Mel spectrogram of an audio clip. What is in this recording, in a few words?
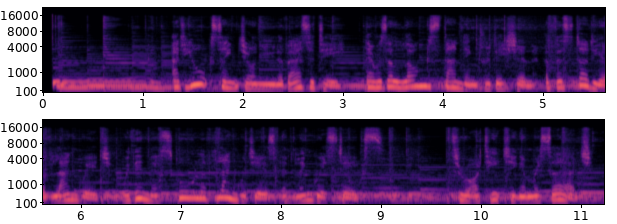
Promo Film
